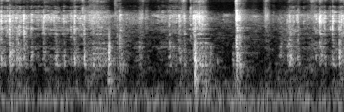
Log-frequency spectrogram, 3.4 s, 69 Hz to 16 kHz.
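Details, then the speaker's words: Honda Vario 160 scooter: dry, scratchy "srek srek" scraping repeats as the front wheel turns; front disc brake pads worn out, fixed by replacing them. "kali ini kita kedatangan pasien motor Vario 150 150 160 160 dengan keluhan datang ada suara srek srek srek srek katanya ada suara srek srek srek"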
